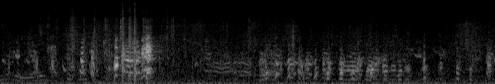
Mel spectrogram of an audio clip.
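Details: Hens and roosters in a busy chicken flock: a loud squawking burst early on, then steady overlapping clucks from many birds in quick, uneven succession.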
